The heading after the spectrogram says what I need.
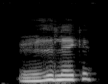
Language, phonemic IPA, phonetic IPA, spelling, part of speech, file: Danish, /øːðəlɛɡə/, [ˈøðð̩ˌlɛɡ̊ə], ødelægge, verb, Da-ødelægge.ogg
- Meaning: 1. to destroy 2. to ruin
